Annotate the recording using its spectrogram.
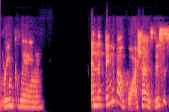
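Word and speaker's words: gua sha: go and just Dive Right In and start gacha is that how you say it yeah that's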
